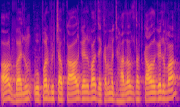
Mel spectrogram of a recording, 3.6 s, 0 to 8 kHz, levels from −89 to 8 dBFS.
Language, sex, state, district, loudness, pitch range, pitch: Bhojpuri, male, Jharkhand, Palamu, -15 LUFS, 135-155 Hz, 145 Hz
